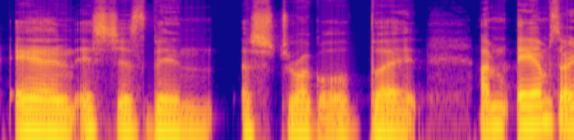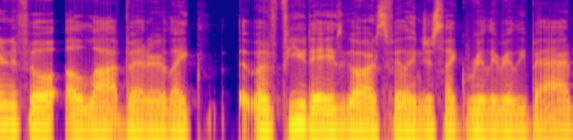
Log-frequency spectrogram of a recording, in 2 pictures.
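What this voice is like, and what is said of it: Congested, nasal, raspy voice. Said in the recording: “I literally sound like a 60-year-old man who needs oxygen to breathe and talk ... I'm just very, like, congested. So, like, I feel like I'm talking very nasally. My voice is very raspy”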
